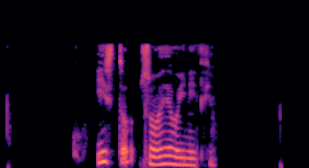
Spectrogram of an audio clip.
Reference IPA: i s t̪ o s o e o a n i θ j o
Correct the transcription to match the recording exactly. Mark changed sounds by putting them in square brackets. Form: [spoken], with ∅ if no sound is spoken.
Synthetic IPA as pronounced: i s t̪ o s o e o [i] n i θ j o

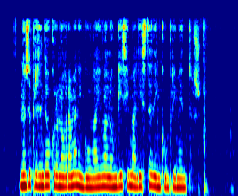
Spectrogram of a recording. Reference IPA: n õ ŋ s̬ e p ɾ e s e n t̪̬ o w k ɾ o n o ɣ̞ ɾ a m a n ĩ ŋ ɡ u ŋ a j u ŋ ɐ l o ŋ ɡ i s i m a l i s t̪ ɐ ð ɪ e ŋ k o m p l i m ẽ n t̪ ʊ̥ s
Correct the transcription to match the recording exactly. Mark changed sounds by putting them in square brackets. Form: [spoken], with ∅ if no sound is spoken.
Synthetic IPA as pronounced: n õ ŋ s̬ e p ɾ e s e n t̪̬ o w k ɾ o n o ɣ̞ ɾ a m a n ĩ ŋ ɡ u ŋ a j u ŋ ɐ l o ŋ ɡ i s i m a l i s t̪ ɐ ð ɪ [i] ŋ k [u] m p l i m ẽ n t̪ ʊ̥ s

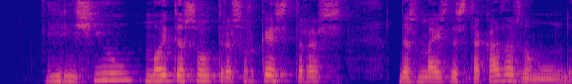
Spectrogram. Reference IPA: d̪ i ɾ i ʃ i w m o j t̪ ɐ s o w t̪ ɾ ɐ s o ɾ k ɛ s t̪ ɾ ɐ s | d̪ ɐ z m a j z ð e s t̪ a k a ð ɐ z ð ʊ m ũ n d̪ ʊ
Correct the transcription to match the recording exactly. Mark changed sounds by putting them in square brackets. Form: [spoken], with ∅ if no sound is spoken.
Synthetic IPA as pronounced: d̪ i ɾ i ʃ i w m o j t̪ ɐ s o w t̪ ɾ ɐ s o ɾ k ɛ s t̪ ɾ ɐ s | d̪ ɐ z m a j z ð e s t̪ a k a ð ɐ z ð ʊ m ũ n d̪ ʊ

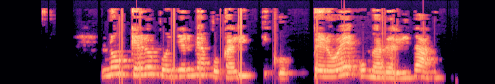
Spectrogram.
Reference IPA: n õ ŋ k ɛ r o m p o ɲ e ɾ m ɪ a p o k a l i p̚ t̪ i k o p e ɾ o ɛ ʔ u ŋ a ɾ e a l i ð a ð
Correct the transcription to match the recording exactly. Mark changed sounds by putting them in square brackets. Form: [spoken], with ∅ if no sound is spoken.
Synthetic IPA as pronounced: n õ ŋ k ɛ [ɾ] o [∅] p o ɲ e ɾ m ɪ a p o k a l i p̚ t̪ i k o p e ɾ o ɛ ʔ u ŋ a [r] e a l i ð a ð

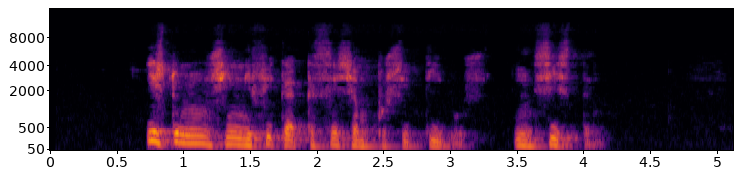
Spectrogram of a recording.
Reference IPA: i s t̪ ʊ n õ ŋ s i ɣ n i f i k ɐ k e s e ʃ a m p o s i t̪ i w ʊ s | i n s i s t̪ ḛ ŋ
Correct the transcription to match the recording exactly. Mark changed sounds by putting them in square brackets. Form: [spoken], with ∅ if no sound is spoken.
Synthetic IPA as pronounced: i s t̪ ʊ n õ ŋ s i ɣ n i f i k ɐ k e s e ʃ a m p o s i t̪ i [β] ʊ s | i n s i s t̪ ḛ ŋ

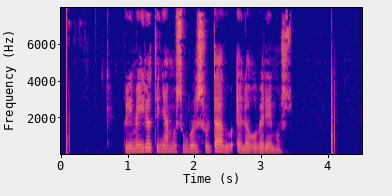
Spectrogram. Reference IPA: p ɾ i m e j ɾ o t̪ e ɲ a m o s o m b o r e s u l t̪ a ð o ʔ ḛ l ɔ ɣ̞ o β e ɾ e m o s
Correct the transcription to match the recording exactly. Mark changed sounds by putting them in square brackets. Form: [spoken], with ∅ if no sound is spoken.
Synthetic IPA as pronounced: p ɾ i m e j ɾ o t̪ e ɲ a m o s [u] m b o r e s u l t̪ a ð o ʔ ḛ l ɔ ɣ̞ o β e ɾ e m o s

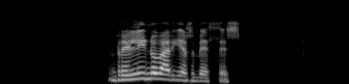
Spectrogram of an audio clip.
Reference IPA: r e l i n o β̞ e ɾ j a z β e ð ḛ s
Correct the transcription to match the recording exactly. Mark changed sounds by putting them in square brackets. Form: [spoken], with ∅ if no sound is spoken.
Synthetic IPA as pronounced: r e l i n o β̞ [a] ɾ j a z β e [θ] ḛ s

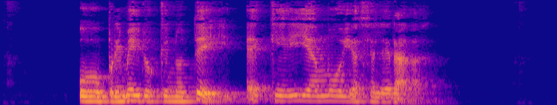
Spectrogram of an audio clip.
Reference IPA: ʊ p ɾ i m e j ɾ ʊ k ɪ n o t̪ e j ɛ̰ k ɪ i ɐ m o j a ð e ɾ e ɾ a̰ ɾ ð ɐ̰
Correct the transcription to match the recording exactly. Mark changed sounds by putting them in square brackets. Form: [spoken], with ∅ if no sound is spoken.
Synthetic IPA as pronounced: ʊ p ɾ i m e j ɾ ʊ k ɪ n o t̪ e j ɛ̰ k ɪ i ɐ m o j a [θ] e [l] e ɾ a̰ [∅] ð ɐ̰

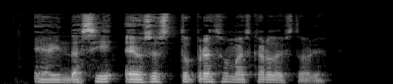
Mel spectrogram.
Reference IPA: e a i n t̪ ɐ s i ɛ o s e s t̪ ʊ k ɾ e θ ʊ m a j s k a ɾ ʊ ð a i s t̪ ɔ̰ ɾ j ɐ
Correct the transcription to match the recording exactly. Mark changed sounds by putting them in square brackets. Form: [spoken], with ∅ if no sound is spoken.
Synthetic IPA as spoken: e a i n [d̪] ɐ s i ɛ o s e s t̪ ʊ [p] ɾ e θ ʊ m a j s k a ɾ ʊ ð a i s t̪ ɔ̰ ɾ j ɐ

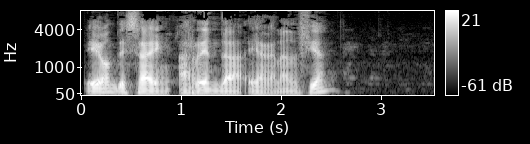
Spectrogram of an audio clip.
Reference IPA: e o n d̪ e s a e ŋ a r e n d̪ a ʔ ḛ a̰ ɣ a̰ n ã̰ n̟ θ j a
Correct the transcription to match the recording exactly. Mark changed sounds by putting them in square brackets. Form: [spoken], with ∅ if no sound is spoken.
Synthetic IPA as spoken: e o n d̪ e s a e ŋ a r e n d̪ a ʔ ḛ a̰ ɣ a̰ n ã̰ n̟ θ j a

